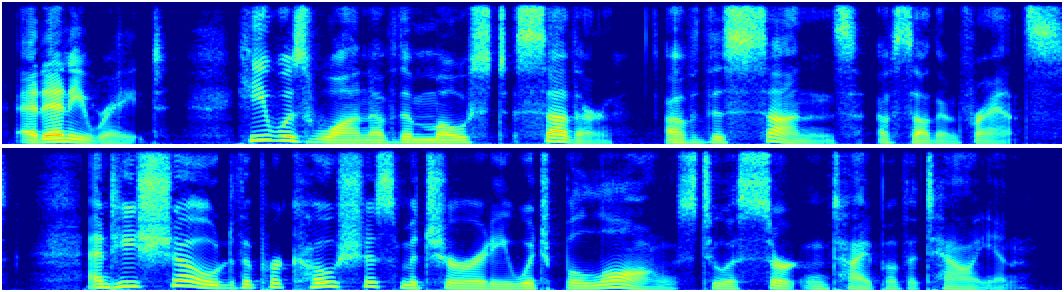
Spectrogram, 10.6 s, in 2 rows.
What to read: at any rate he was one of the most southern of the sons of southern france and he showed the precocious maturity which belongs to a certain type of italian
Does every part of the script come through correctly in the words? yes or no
yes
